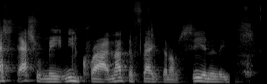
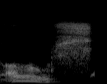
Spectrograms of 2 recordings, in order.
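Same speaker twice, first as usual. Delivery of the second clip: "Oh, shit" whispered, softer, no voice; hushed shock; 10 dB quieter than usual. Retold or imitated. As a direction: breathe "Oh, shit" in stunned shock. Retold shock, whispered take.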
